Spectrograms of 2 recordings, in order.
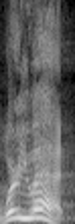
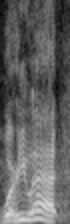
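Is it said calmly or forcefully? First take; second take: forcefully; calmly. First: It is said forcefully, with an intense tone. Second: It is said in a calm, ordinary way.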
